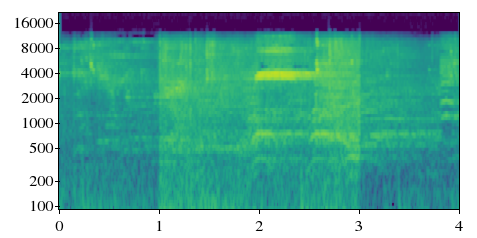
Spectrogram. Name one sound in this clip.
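Spectators cheer and shout in a large echoing gym.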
